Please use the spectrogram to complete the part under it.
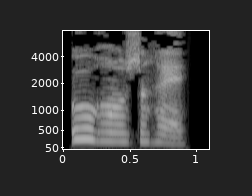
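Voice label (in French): "orangeraie", French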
